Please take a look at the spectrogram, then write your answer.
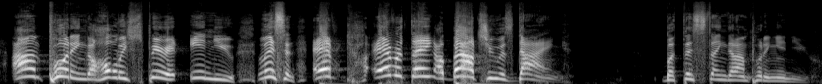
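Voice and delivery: loud pulpit preaching; rising sermon. Acted. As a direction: lift the crowd with each line. Preaching climb, louder.

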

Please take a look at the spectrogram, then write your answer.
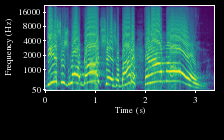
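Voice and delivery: high, tearful cry of confession. Real, not acted. Preacher confessing before the congregation, tearful cry. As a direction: cry it out, breaking with feeling.

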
